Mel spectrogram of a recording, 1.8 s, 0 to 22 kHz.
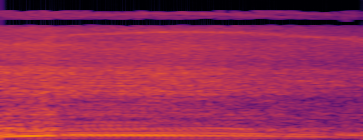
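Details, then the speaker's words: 2003–2007 Cummins third-gen common-rail diesel, low rail pressure, free-revved in neutral with no load; winds down smoothly with the former rail hang gone. "notice how the rail hang is gone now too now this is no load"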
